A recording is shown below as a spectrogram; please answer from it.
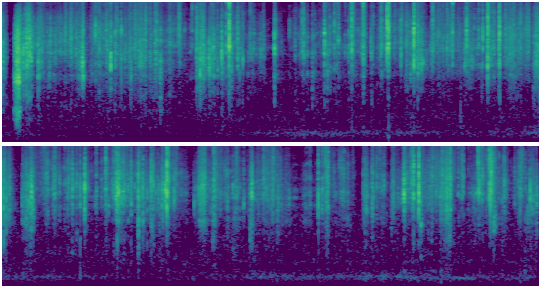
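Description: Small cardboard jigsaw puzzle pieces handled, slid and pressed together on a tabletop: irregular light clicks, taps and scrapes.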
